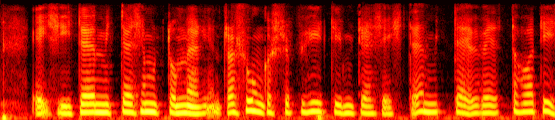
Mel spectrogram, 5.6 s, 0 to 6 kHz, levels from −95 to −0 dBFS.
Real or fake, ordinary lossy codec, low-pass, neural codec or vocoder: fake; AAC, 32 kbps; 5.4 kHz; codec, 24 kHz, 3.1 kbps, DualCodec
